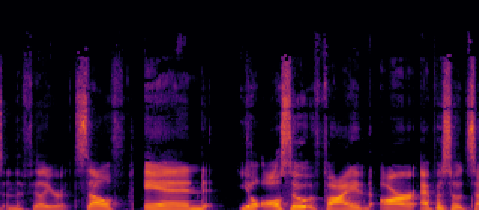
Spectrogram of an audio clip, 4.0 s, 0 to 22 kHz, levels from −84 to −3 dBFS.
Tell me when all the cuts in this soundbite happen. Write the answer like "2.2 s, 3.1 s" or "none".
1.1 s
